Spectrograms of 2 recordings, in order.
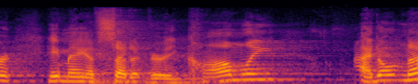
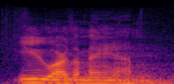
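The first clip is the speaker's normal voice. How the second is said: hushed accusation; 8 semitones lower, 6 dB quieter than usual. Acted. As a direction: quietly press YOU home. Nathan confronts David, first take.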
